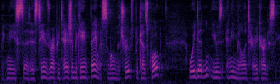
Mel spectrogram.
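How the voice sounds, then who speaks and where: A man narrates a scripted news feature as its reporter. His voice sits a little high, and music plays behind him. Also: quick pace, darkish tone.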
